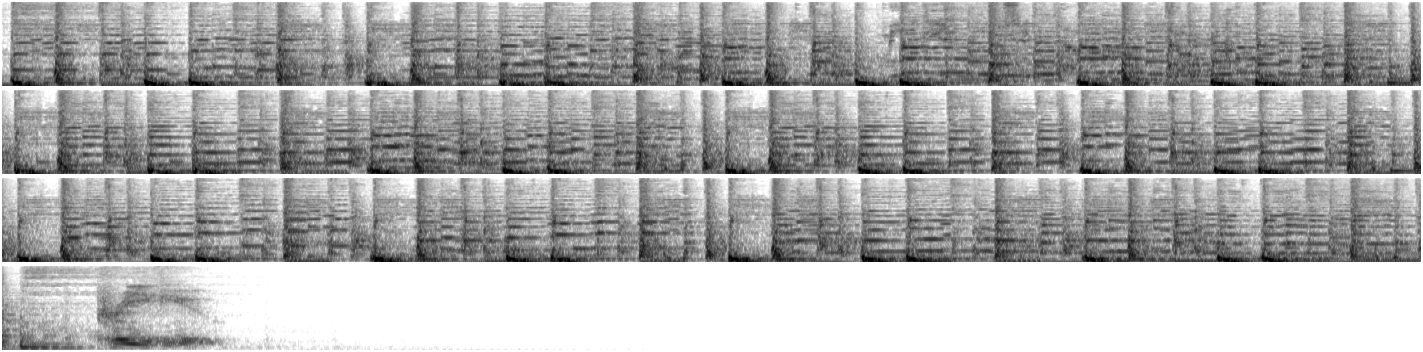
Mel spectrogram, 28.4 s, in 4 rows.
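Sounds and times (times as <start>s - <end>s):
oriental dance party music without synth lead: 0.0s - 22.3s.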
